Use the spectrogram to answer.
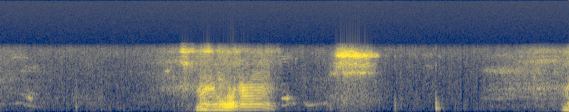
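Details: Sleeping person snoring: a single rattling, fluttering snore on the in-breath, then a softer breath sound.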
